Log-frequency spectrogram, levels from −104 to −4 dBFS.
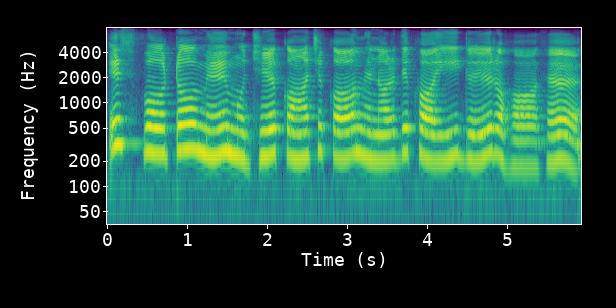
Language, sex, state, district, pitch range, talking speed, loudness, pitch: Hindi, female, Madhya Pradesh, Katni, 210-255 Hz, 110 wpm, -15 LUFS, 230 Hz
